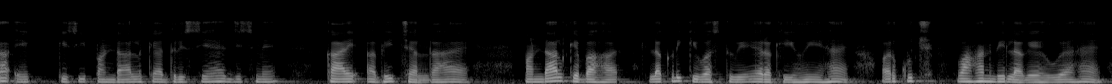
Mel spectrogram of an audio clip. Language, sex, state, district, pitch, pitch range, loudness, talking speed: Hindi, male, Bihar, Gopalganj, 120 Hz, 115-130 Hz, -33 LUFS, 155 wpm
